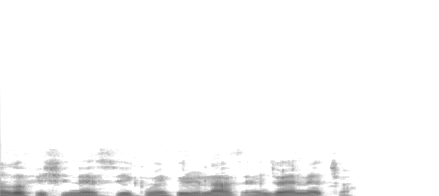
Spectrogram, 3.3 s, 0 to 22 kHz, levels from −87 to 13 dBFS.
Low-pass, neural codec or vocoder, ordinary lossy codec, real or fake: 5.4 kHz; none; MP3, 32 kbps; real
